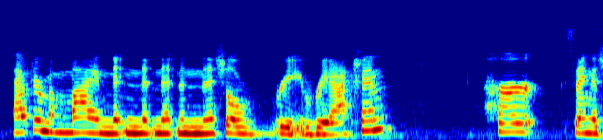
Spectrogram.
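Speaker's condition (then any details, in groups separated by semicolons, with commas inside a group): Stuttering; past stuttering therapy with desensitization, learned to live effectively with stuttering; stutters when talking with patients, listeners sometimes react oddly to stuttering; repeated sounds, prolonged sounds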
